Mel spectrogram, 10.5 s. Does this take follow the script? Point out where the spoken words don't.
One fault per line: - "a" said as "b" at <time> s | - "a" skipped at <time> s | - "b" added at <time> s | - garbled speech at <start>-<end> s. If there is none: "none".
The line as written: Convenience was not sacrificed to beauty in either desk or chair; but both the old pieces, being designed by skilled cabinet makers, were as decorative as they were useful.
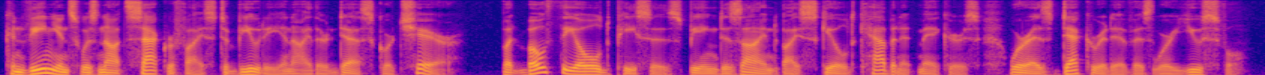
- "they" skipped at 9.6 s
